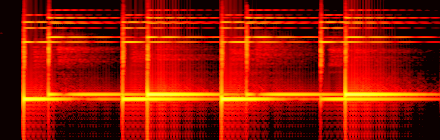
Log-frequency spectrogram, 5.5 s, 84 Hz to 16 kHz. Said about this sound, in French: donc l'idée ici, c'est qu'on va écouter des groupes de trois notes. Les notes 2 et 3 seront toujours les mêmes, celles-ci.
